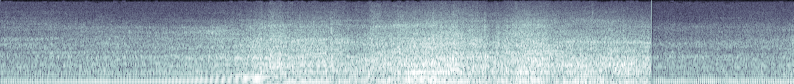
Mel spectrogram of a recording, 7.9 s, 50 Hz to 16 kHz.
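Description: A 2023 Triumph Trident 660 three-cylinder motorcycle revs up through rising gear pulls while riding, the engine tone climbing and dropping between shifts, close and steady with no talk.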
